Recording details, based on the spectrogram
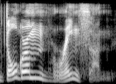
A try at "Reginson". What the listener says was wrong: Reginson. There's a G in there.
